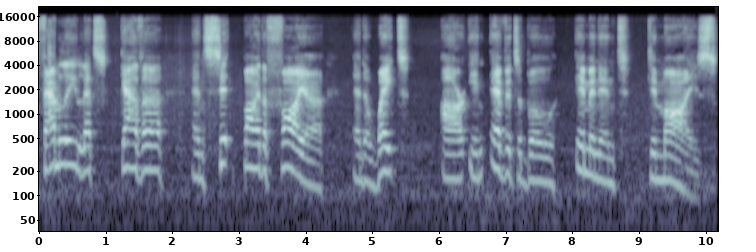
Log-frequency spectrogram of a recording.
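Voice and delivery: loud high-pitched shout. As Burbage, calling the family together, very loud. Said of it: "Burbage will say very loudly".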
